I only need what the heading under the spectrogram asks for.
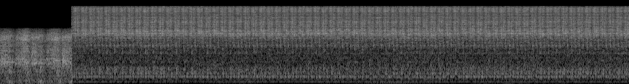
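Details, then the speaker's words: Old Bassett-Lowke steam plant engine resembling a Stuart S50 (metric fasteners, slightly different design), run on air fed by a pipe pushed onto the steam chest cover, which leaks; valve set fairly accurately: quick even exhaust beats about three a second under steady hiss, runs smoothly with plenty of power. "I set the valve climbing fairly accurately and I'm surprised that it runs this well there's plenty of power as well"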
